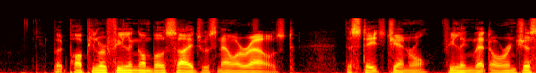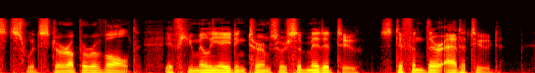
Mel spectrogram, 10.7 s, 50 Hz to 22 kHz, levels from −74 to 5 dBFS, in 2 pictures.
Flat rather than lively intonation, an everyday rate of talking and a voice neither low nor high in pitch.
No: narrow, 2.0 semitones; average, 170 wpm; low, 100 Hz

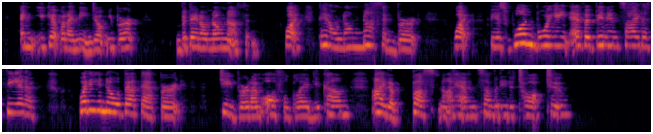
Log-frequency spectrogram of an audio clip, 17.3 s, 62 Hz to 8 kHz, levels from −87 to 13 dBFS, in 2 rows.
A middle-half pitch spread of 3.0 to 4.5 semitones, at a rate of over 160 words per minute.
Yes: average, 3.7 semitones; average, 185 wpm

